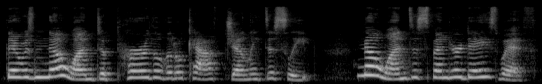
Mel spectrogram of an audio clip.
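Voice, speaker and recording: A woman narrating a children's picture book aloud in an expressive storytelling style. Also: high-pitched, unhurried.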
